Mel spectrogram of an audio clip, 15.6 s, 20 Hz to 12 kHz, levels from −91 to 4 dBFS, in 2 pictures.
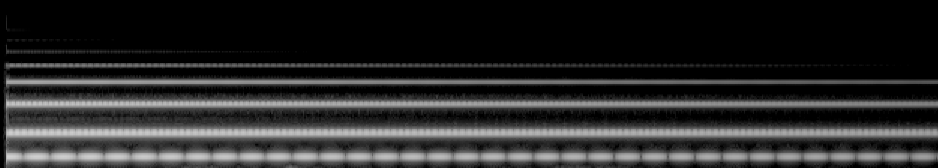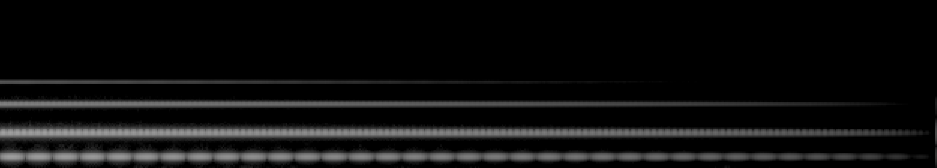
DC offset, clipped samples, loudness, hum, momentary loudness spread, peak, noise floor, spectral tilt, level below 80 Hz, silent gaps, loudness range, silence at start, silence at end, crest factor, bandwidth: under 0.1%; under 0.1%; -22 LUFS; none; 24 LU; -6 dBFS; -74 dBFS; -8 dB/octave; -78 dBFS; none; 23 LU; 0.05 s; 3.2 s; 18 dB; 3.3 kHz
